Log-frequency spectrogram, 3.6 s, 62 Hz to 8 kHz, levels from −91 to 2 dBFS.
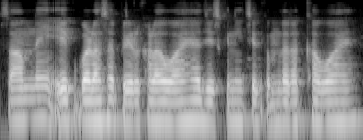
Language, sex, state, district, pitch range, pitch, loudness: Hindi, male, Uttar Pradesh, Shamli, 120-125 Hz, 120 Hz, -18 LUFS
